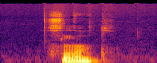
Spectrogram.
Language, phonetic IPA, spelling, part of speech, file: Polish, [zlɔt], zlot, noun, LL-Q809 (pol)-zlot.wav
